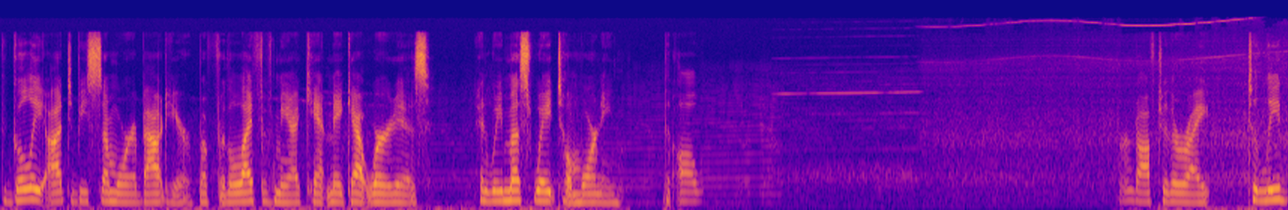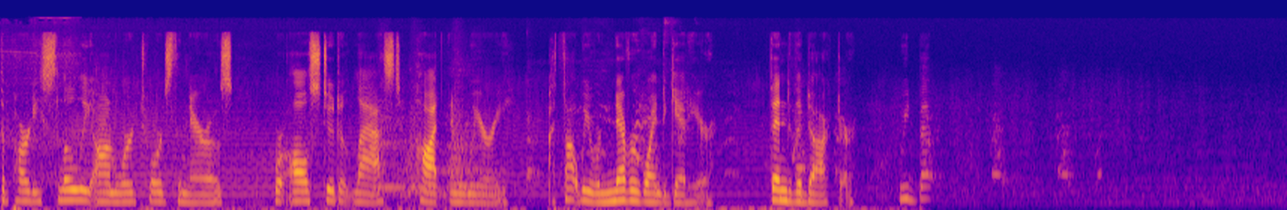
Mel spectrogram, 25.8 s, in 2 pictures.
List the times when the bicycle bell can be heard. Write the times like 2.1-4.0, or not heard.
not heard.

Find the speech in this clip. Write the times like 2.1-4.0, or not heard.
0.0-7.0, 11.2-22.2.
